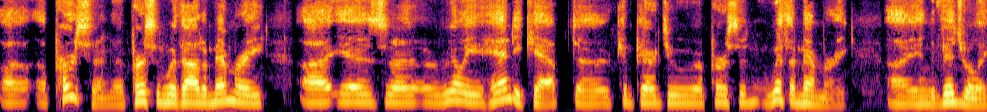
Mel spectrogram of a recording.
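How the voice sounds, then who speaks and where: Speaking at a fairly slow pace with a Chicago accent, a man has a high pitch, ordinary pitch variation and a dark, mellow tone, heard in a dry, close sound with no echo. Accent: Chicago-area American. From US Midwest, Chicago Heights, Illinois. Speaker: historian. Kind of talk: interview. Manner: halting.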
